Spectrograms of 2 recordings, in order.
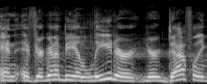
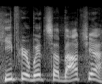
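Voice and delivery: attempted put-on Irish accent; 4 semitones higher than usual. Suggesting how a line could sound, in an attempted Irish accent. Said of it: "I wanted to do like an Irish accent with that".

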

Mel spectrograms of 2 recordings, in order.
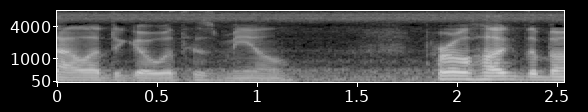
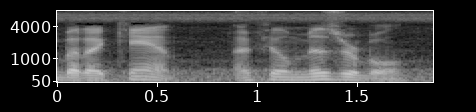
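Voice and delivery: ordinary delivery

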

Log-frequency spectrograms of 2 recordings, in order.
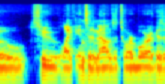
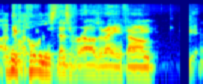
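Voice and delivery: put-on thick Boston accent; 2 semitones higher than usual. Retelling what Russo said when he came back, imitating Russo's thick Boston accent. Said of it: "the guy with the super thick Boston accent".

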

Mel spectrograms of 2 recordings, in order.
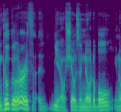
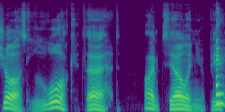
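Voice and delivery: put-on copied drawn-out European accent; 2 semitones higher than usual. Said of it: "It's European and it's very drawn out".

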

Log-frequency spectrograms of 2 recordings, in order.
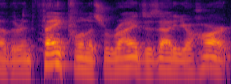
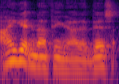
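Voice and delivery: ordinary talk, nothing marked

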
